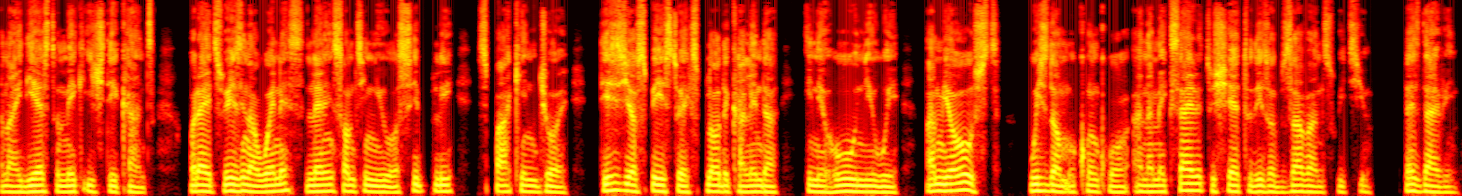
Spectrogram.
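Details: Adult male speaker; normal speech.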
